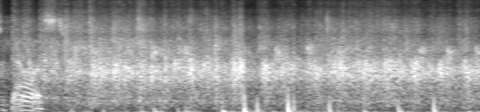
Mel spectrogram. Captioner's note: applause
